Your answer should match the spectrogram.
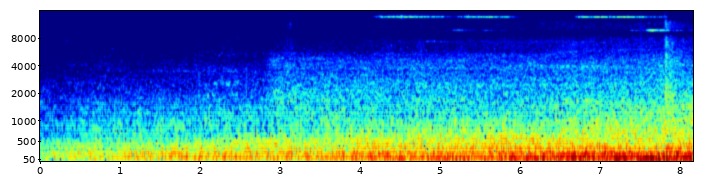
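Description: Low, even rumble of traffic and rolling luggage-trolley wheels on paving, growing steadily louder, with a short click near the end.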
